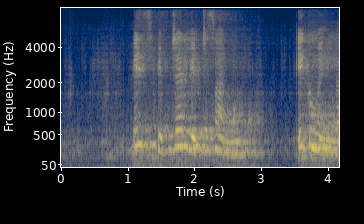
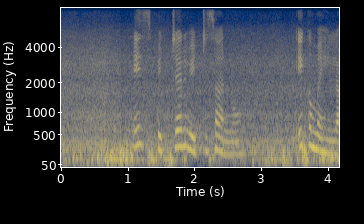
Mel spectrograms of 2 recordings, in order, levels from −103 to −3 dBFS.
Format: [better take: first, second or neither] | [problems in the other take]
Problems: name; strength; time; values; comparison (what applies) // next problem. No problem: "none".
second | noise reduction (neural separator model SepFormer DNS4)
